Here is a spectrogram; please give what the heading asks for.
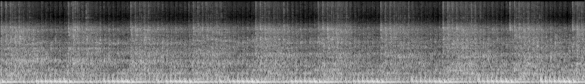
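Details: Ridgid generator with Honda GX 390 engine, just restarted after repairs and months unused, choke used to start: loud single-cylinder drone surging and sagging about every two-thirds of a second as the governor hunts; unstable engine speed, not fully repaired.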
